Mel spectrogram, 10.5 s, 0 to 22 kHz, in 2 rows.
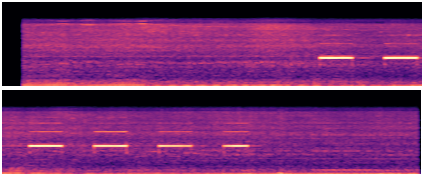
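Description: Hitachi ZW220 wheel loader's diesel engine running under load, with its reversing alarm beeping six times, evenly spaced about a second apart, in the middle as it backs away from the coal pile.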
